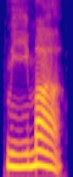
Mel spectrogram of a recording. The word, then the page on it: 弥漫: mí màn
